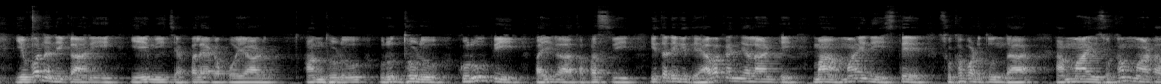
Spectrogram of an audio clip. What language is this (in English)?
Telugu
